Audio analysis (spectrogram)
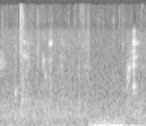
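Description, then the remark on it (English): Quiet crunching of the crusty, buttered corner piece of a round bread loaf being chewed, with a few sharp crackles and a soft, irregular munching rhythm, no voices. “Listen to that crunch.”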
